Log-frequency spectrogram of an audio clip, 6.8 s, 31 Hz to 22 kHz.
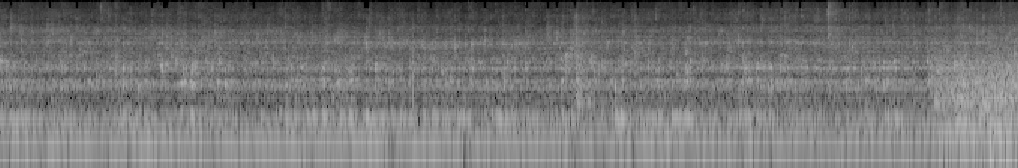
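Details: Lincoln Prestige washing machine, over 40 years old and new in its box, on its first test: a steady rushing hiss of water filling the drum with faint splashing and no knocks or hum; filling normally.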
